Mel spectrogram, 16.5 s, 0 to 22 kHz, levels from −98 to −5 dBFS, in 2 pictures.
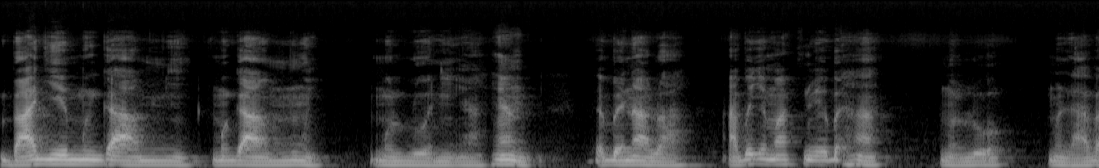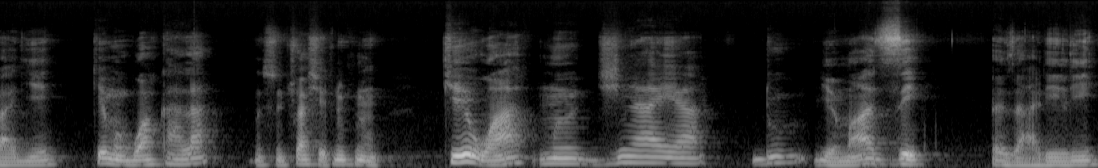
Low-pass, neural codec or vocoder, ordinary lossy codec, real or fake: none; none; none; real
